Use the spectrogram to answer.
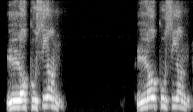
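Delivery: locución said very slowly, stress on the final O, lo-cu-CIÓN; a teacher dictating locución with its accent on the last O; slow careful locución. Shown as a demonstration. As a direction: stretch locución and land on the last O. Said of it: "acento en la última O".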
